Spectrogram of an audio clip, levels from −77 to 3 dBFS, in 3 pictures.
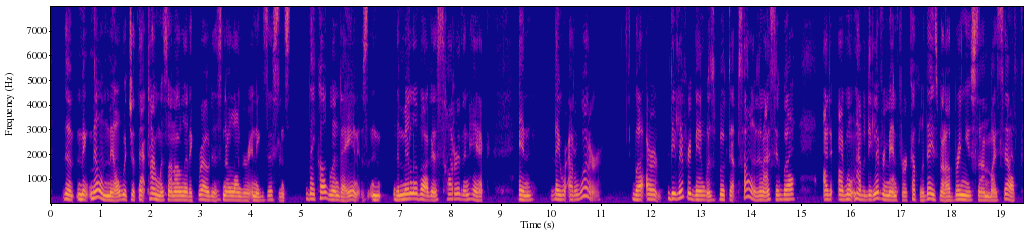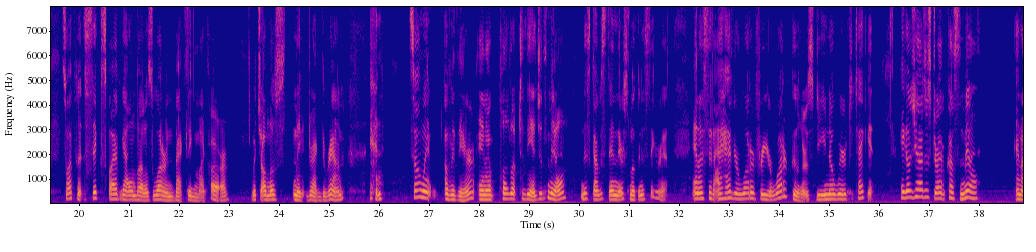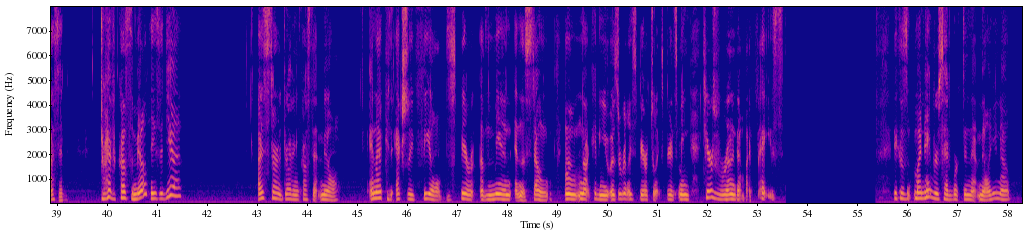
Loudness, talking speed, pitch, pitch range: -22 LUFS, 205 wpm, 185 Hz, 165-210 Hz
